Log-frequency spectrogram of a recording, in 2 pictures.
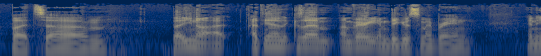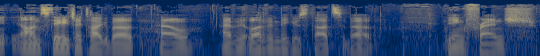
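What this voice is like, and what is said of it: American accent. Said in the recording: “I speak... like an American ... that's where I developed an American accent”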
